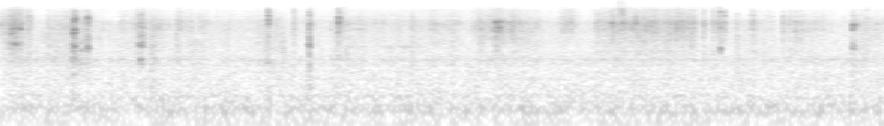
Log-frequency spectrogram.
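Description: Faint handling sounds of a foam takeout box and plastic cutlery: scattered small clicks and light rustling, over a faint steady low hum.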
